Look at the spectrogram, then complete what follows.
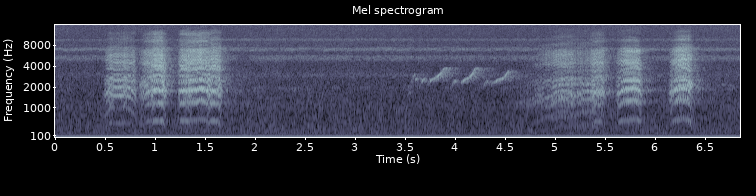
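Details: Wild red-shouldered macaw giving loud, grating screeches. Two rasping calls come first, then a pause with a few soft rising whistled notes, then a faster run of four harsh squawks.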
